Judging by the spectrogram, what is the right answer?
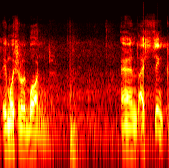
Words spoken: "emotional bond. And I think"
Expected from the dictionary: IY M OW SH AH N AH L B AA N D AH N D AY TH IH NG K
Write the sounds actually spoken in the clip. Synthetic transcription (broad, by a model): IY M OW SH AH N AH L B AA N D AH N D AY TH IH NG K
